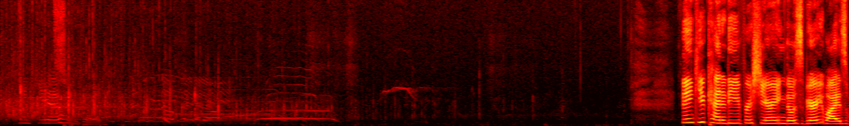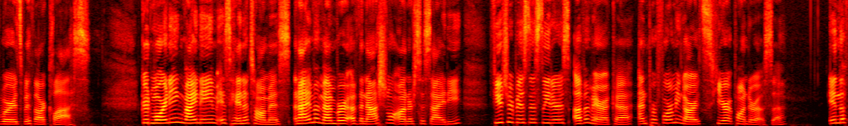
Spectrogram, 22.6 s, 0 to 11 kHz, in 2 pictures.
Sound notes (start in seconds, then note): 3.9 cheers and applause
